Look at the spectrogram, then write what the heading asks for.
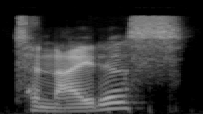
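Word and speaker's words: tinnitus: in some places but I've always heard it pronounced tenius and he called it tinitus and I was like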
